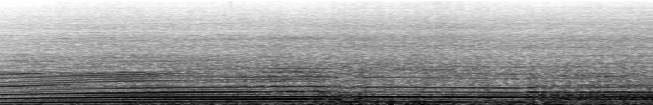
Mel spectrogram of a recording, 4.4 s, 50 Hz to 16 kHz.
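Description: Kawasaki ZX-10R inline-four engine pulling under way, its pitch rising slowly for about two seconds, then a brief break in the tone and a steadier note.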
